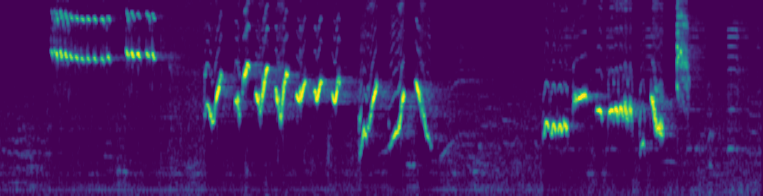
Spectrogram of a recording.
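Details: White-rumped shama in Wonosobo, Central Java, giving a rough provoking song used to rouse rival birds to fight: high thin repeated notes, then a fast series of sharp whistled slurs, a pause, and a burst of warbled phrases.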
